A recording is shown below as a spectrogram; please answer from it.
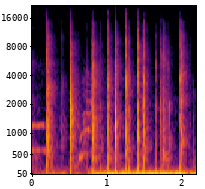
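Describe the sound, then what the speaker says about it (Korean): People in a Korean live news broadcast studio clap their hands, with a few sharp claps at first swelling into steady, dense applause, while voices are heard underneath. "박수 치시면서 와와 이런 것도 해주셨네요."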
